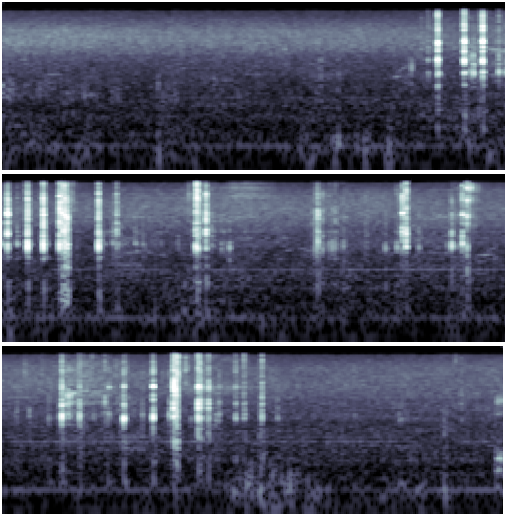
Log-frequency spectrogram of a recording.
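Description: Empty metal hex (trap) bar clicking and rattling in irregular clusters of sharp clinks as it is lifted and lowered, over a steady low hum.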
